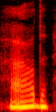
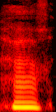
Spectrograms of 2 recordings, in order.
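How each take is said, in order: First: "hard" said with its final d clearly sounded. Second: "hard" said without its final d, as "har"; final D dropped. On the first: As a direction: close the word "hard" on an audible d. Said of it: "qu'il n'y avait pas ce côté dur". (« hard » prononcé avec le d final) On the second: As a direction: leave the d off the end of "hard". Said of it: "si ça s'appelait hard et pas hard". (« hard » prononcé sans le d final, « har ») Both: Shown as a demonstration.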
